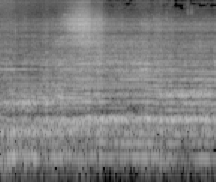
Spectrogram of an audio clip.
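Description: Music of sustained choir-like voices holding chords, starting abruptly, with a brief hiss about a second in.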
